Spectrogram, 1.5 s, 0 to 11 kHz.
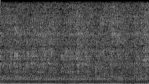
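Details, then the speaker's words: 1965 Ford Mustang coupe, A-code 289 V8 with Edelbrock 4-barrel, automatic, Pertronix electronic ignition, new plug wires, heard from the rear: deep, steady exhaust rumble at idle, even beat, no misses or knocks; healthy idle. "No rumble out of that 289. Nothing crazy, just a nice sounding"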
